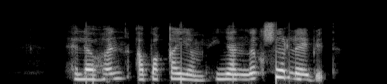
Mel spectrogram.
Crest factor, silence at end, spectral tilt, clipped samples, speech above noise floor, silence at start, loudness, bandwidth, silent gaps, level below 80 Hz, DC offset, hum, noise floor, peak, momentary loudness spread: 16 dB; 0.65 s; -5 dB/octave; under 0.1%; 46 dB; 0.7 s; -17 LUFS; 7.6 kHz; none; -52 dBFS; under 0.1%; none; -62 dBFS; -2 dBFS; 6 LU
